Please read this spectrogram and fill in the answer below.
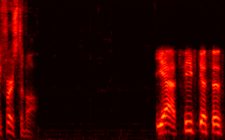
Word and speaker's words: Siefkes: All right, so Siefkes, are we pronouncing that correctly, first of all? Yeah, Siefkes is correct.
